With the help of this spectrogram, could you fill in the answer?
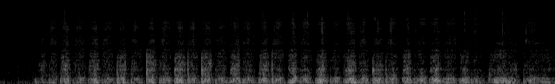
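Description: Fingertips and long red-painted nails press and rub flat, thin valentine stickers down onto a sheet of pink paper lying on a table. The sound is a steady run of soft, scratchy rubbing strokes, about three to four per second. Each stroke is short and dry, with a muffled low body and a faint bright edge.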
